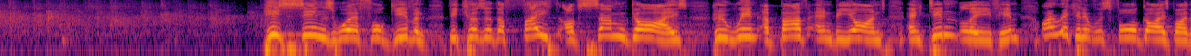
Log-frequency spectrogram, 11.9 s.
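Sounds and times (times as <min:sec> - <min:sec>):
faint clapping from an audience: 0:00.0 - 0:03.3
speech: 0:02.7 - 0:11.9.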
